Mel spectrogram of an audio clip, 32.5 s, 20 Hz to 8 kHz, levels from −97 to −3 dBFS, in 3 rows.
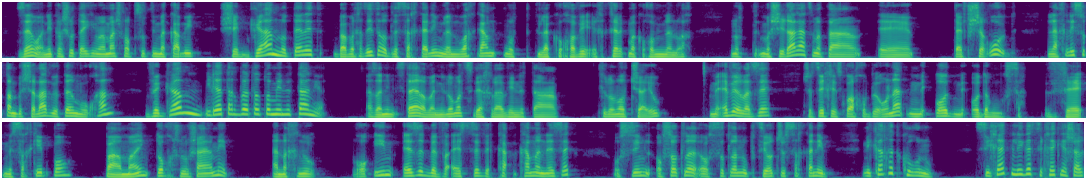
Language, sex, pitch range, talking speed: Hebrew, male, 115-190 Hz, 150 wpm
